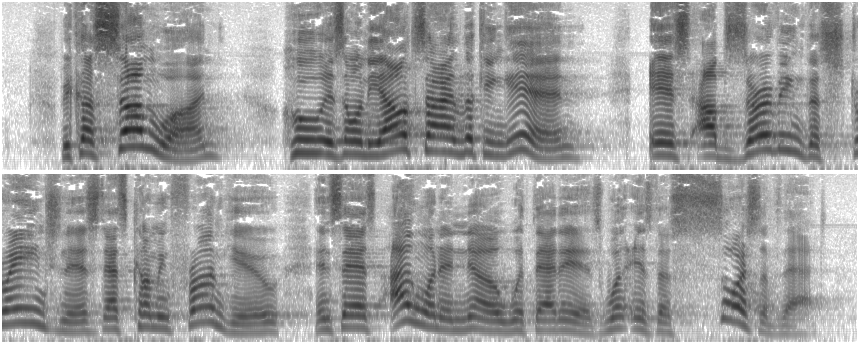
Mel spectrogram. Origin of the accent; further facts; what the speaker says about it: Watts, California, United States; My life, I'm from the Jordan Down Projects in Watts.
